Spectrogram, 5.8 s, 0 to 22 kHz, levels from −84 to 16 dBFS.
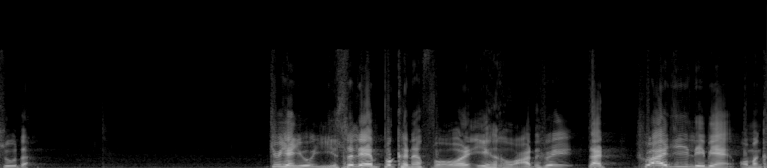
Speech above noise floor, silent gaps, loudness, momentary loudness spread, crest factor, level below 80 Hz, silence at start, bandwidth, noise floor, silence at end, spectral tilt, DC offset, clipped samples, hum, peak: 47 dB; none; -21 LUFS; 9 LU; 22 dB; -46 dBFS; 0 s; 11.5 kHz; -68 dBFS; 0 s; -5.5 dB/octave; under 0.1%; under 0.1%; none; 0 dBFS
